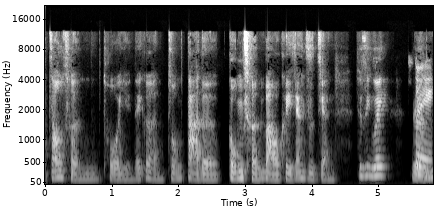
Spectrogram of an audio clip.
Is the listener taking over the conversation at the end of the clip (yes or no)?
no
